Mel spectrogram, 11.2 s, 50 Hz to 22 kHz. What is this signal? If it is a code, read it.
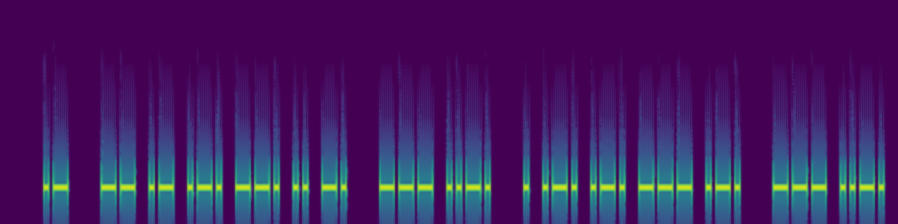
Morse code, heard as a keyed tone, about 20 wpm, 700 Hz. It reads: A MARGIN OF ERROR OF
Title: Sets of 8 Words - 20wpm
